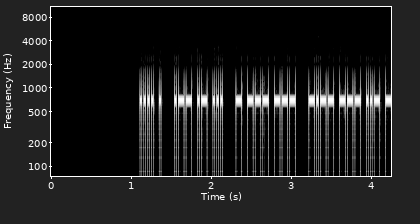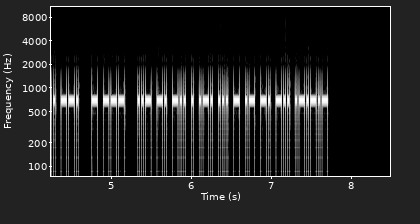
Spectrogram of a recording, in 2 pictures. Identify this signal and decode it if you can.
Morse code, heard as a keyed tone, about 50 wpm, 700 Hz. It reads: HE WAS TOO YOUNG TO UNDERSTAND.
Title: Sentences from Top 600 Words 50wpm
